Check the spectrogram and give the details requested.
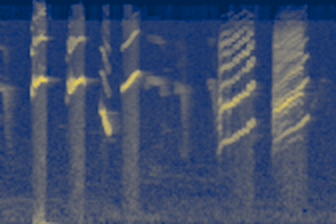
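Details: Lure song of an Oriental magpie-robin in gacor mode, meant to set off other magpie-robins: sharp rising whistles followed by two harsh, buzzy, rasping notes.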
